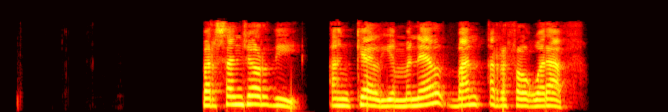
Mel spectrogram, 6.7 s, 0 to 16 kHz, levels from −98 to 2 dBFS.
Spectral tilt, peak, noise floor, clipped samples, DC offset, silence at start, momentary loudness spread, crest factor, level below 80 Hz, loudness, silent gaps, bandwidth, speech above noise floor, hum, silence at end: -3.5 dB/octave; -2 dBFS; under -90 dBFS; under 0.1%; under 0.1%; 2.05 s; 6 LU; 18 dB; -56 dBFS; -18 LUFS; 3.14-3.29 s; 8.2 kHz; over 72 dB; none; 1 s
